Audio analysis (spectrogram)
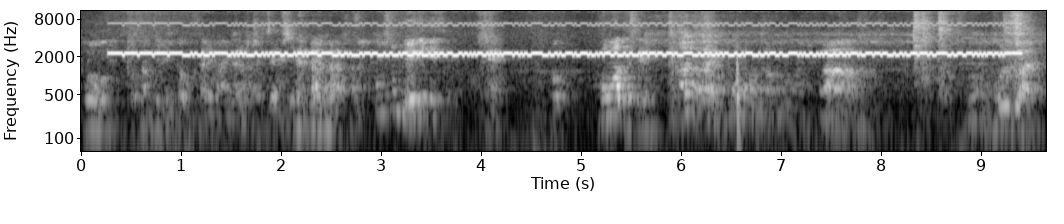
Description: RTTY (50 baud, 170 Hz shift), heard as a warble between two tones, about 2200 Hz centre, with the noise of a restaurant. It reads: RERUHXV EQ HN WNYRXJV BBDU HQCM DAG UMSR GBQ BKVLCYJ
